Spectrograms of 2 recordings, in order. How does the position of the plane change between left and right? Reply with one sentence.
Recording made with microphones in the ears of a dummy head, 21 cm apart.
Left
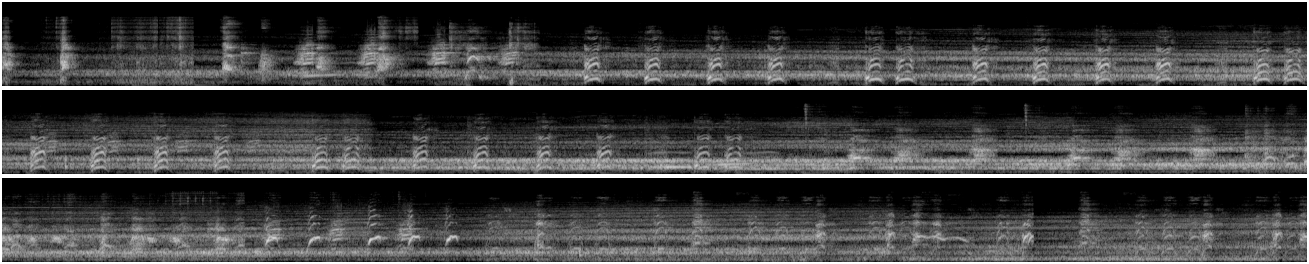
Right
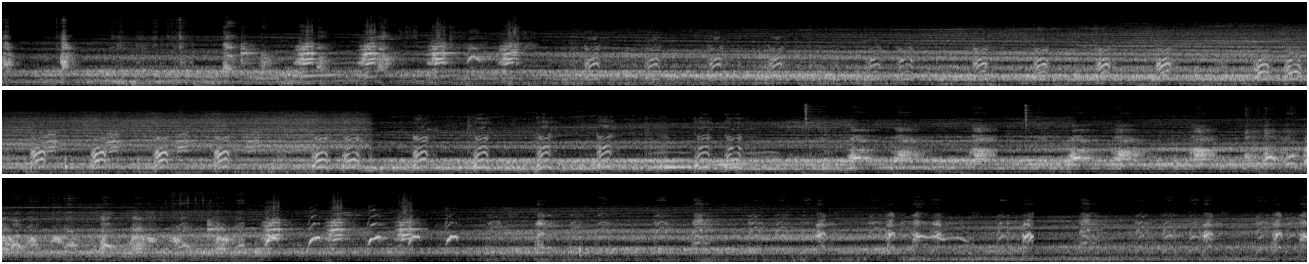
You can hear the plane move to the left.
